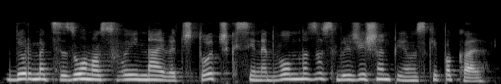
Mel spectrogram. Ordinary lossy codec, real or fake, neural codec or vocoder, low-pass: none; fake; codec, 16 kHz, 1 kbps, X-Codec, HuBERT features, trained on general audio; 7.2 kHz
